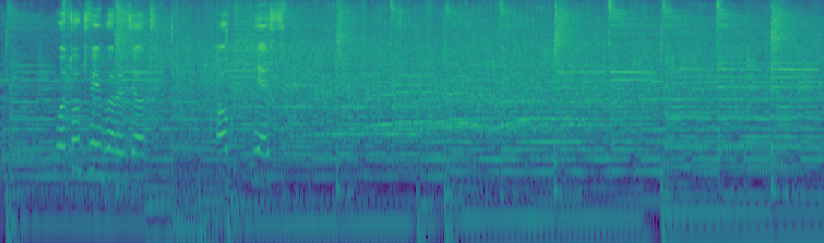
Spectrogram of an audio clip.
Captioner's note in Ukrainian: оплески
